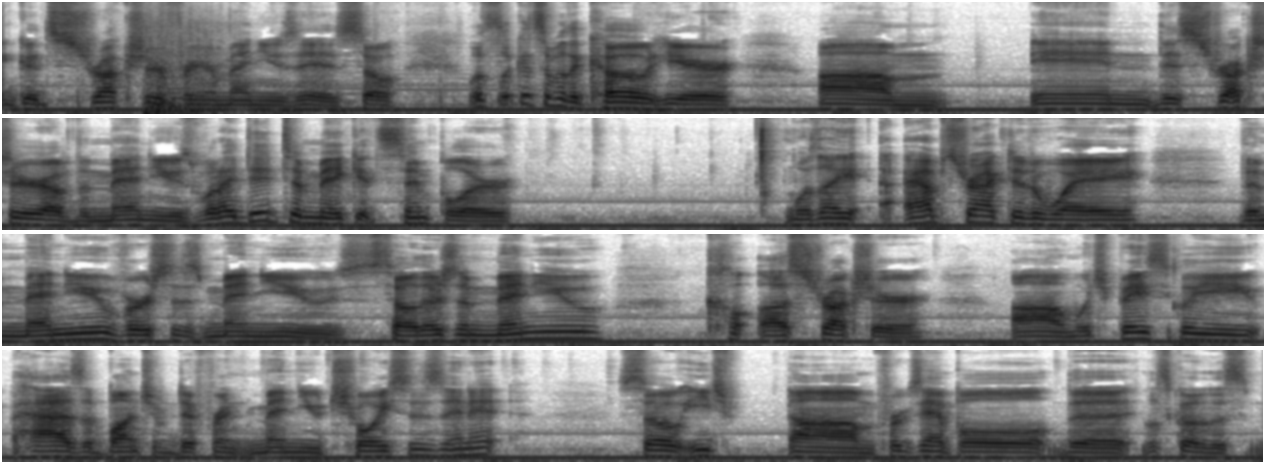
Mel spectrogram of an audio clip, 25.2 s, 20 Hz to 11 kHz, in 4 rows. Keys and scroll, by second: 0.0-1.5 typing, 2.9 super+q, 4.4 super+Tab, 8.5-9.6 typing, 10.0 super+j, 12.7-13.4 typing, 15.3 j, 16.5-16.9 typing, 18.2-20.6 typing, 24.0-25.2 typing.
